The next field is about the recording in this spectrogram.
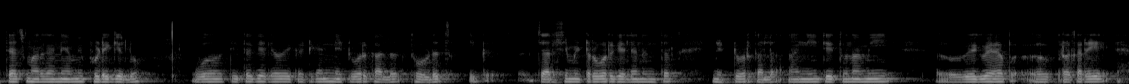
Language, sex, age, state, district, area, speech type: Marathi, male, 18-30, Maharashtra, Sangli, urban, spontaneous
